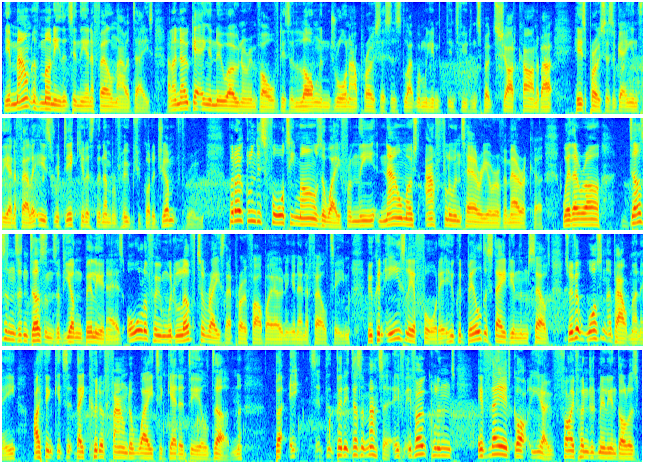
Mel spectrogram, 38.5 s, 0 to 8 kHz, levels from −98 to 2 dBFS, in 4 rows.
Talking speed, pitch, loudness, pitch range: 220 wpm, 130 Hz, -22 LUFS, 105-155 Hz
